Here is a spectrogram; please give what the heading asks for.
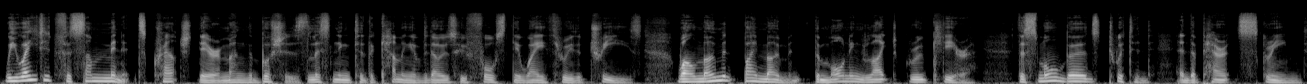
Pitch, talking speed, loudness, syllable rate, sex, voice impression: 110 Hz, 185 wpm, -22 LUFS, 5.1 syllables/s, male, masculine, adult-like, slightly clear, refreshing, sincere, friendly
